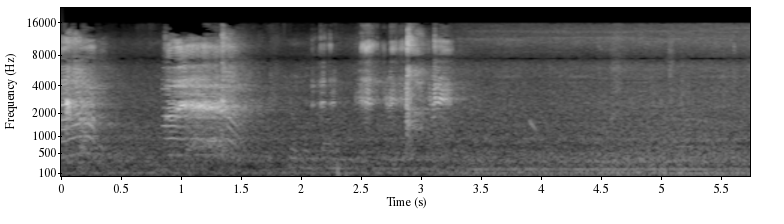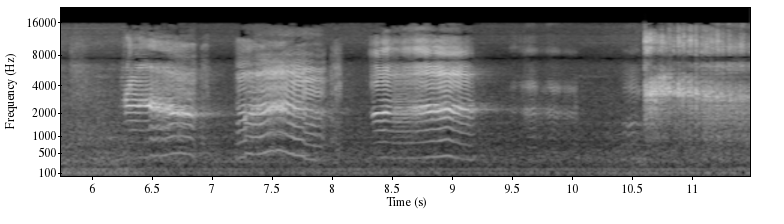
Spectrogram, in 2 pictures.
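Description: Several short, bursting newborn cries with brief whimpers between, in a quiet room: an ordinary newborn cry.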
